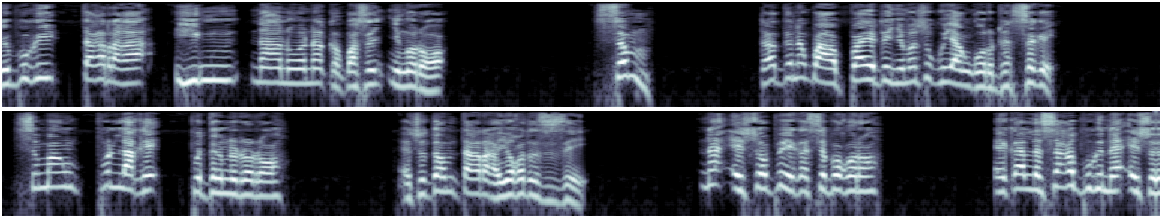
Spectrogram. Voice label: good news, kabiye bible

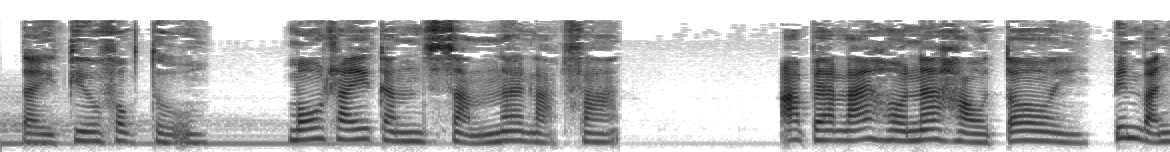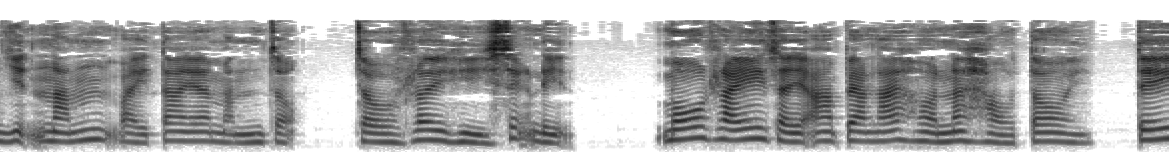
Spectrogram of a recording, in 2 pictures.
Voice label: good news zhuang guigang guiping

